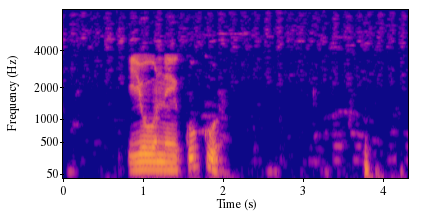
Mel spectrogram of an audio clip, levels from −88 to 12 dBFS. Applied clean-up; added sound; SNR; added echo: classical method Wiener filter.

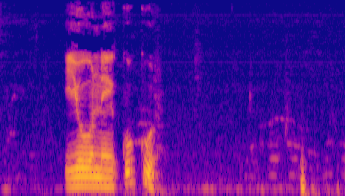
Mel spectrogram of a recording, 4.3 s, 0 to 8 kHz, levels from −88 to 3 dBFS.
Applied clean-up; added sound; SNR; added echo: none; none; none; none.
